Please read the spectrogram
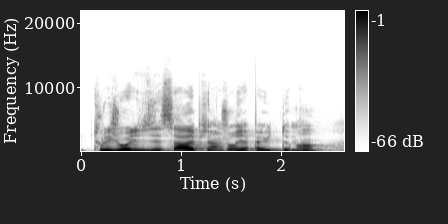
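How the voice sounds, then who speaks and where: Dark and mellow in tone, a man's voice carries ordinary pitch variation. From Paris region, France. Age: 40s. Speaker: interviewee telling family history. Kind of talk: personal testimony interview. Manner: halting, many fillers.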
